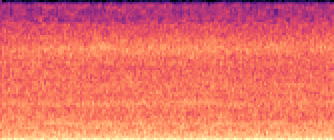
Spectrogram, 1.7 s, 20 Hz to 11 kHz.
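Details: 2013 Chevrolet Silverado 2500 HD, 6.0 gas V8, idling after spark plug, plug wire and heat shield replacement: steady, even low rumble with no misses or ticks; smooth, healthy normal idle.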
